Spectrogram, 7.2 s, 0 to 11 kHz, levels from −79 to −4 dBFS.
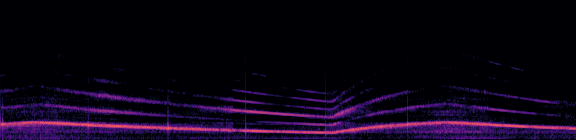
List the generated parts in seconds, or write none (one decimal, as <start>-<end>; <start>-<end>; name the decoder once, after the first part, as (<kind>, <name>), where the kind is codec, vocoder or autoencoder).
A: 0.0-2.9 (vocoder, WaveNeXt); 4.1-6.1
